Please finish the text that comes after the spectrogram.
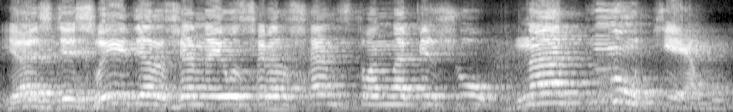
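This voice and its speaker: An actor playing a pompous, self-satisfied Soviet bureaucrat boss in an old radio play, declaiming as if dictating. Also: male voice, high voice, very animated, a little slow, pushed and bright, heavily acted. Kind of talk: archival Soviet radio theatre acting. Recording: echoey archival radio recording, faint noise.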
